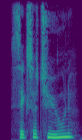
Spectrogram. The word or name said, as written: seksogtyvende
